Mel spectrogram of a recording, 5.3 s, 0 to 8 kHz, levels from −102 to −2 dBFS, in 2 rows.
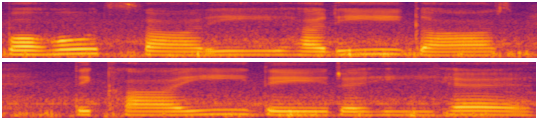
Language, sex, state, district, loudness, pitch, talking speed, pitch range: Hindi, female, Haryana, Rohtak, -19 LUFS, 195 Hz, 90 wpm, 185-210 Hz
